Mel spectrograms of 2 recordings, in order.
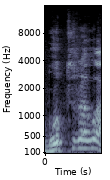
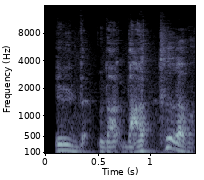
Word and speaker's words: knots: 발음이 좀 약간 노트라고 안 그러고 나트라고 그러고.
